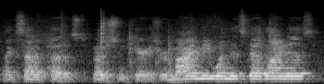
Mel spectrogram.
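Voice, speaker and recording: A man's voice: mid-range voice, level tone, a little hiss or hum. Man chairing a council vote, echoey. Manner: halting, procedural, with restarts. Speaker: council presiding officer. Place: council chamber. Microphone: distant room mic. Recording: echoey chamber, distant mic.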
